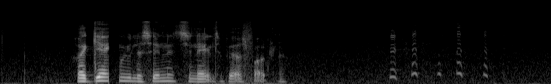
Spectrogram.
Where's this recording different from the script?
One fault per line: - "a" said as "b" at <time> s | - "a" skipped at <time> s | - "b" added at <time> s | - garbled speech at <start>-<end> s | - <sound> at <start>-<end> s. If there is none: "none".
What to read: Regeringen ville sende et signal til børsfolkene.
- dropout at 1.1-1.2 s
- laugh at 3.6-4.9 s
